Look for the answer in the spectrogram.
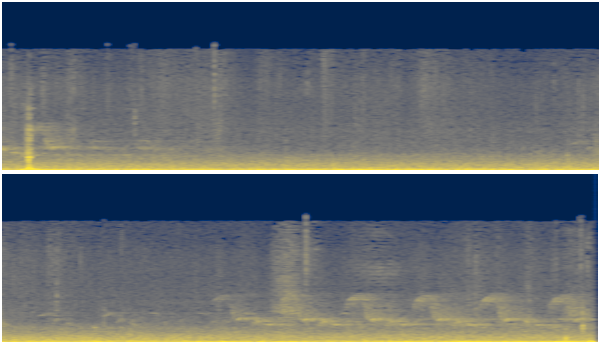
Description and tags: Recorded in a small wetland preserve in North East Florida, bird sounds and small waterfall in foreground, traffic in the background sorry about the beginning thud.
birds, traffic, ambiance, colvert, waterfall, Wetlands, water, field-recording, bird, Florida, nature, ambient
